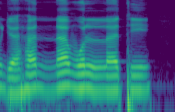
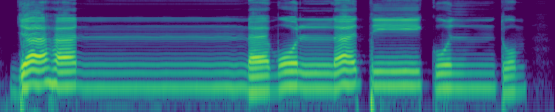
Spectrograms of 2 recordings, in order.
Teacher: yaitu apabila adanya nun berharakat tasydid atau mim berharakat tasydid, maka ini kita namakan dengan bacaan ghunah. Cara membacanya yaitu suara n-nya ditahan atau suara mnya ditahan. Maka di sini jahanamu tidak langsung jahanamullati tapi tahan dulu dua harakat.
